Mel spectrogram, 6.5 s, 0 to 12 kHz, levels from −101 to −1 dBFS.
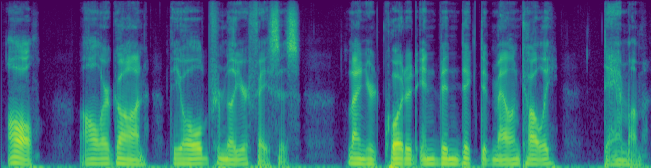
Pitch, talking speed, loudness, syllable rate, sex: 90 Hz, 130 wpm, -21 LUFS, 5.5 syllables/s, male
